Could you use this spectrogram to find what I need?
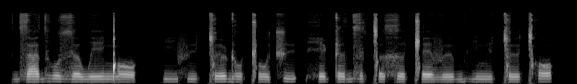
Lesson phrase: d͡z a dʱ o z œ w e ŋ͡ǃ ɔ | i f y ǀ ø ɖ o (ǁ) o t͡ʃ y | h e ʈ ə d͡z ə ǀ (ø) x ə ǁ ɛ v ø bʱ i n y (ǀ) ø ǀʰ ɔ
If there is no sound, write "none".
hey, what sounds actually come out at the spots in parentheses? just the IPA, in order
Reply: ǁ, ə, ǀ

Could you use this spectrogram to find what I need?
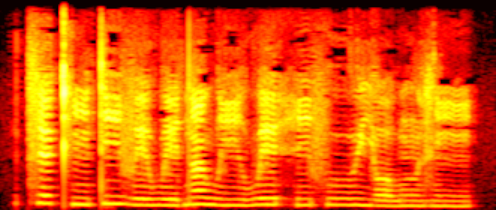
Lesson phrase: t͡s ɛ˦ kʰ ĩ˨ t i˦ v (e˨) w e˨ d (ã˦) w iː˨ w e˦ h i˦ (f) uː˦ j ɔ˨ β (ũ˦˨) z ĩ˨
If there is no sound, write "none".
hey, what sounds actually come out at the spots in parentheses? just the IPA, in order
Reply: e˨, ã˦, f, ũ˨

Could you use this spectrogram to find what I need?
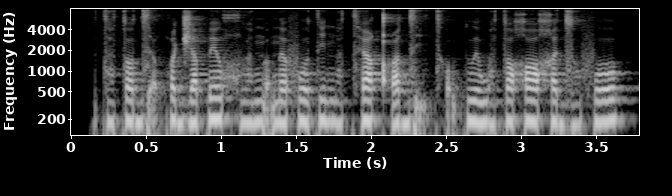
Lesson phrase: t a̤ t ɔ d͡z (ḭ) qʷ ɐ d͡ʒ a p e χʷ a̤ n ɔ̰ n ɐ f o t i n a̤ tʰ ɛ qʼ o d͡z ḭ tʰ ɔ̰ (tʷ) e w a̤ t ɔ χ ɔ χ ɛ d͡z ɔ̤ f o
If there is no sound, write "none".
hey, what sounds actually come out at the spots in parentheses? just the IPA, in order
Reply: ḭ, tʷ

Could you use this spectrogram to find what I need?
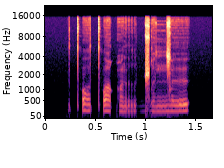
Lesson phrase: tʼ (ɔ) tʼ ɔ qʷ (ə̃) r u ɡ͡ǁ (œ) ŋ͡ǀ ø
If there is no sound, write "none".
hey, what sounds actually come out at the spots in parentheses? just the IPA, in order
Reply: ɔ, ə̃, œ

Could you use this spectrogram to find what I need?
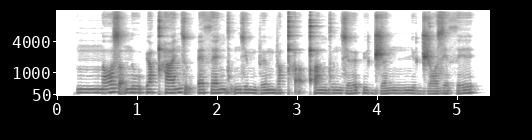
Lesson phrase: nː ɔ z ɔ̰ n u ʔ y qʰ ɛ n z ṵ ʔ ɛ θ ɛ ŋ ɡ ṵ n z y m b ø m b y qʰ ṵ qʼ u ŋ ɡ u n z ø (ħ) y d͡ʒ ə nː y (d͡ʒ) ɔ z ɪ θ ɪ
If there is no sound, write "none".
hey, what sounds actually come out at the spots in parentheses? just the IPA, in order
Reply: ʔ, d͡ʒ

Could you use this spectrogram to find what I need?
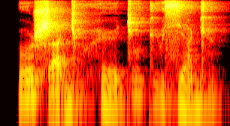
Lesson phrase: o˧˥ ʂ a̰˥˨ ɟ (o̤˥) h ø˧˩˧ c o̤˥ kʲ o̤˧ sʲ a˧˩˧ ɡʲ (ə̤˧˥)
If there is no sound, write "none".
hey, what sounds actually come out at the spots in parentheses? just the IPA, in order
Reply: ṳ˥, ə̤˧

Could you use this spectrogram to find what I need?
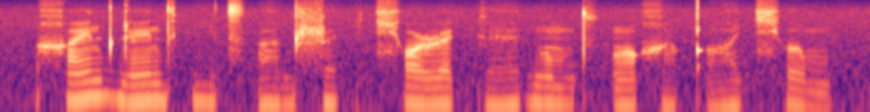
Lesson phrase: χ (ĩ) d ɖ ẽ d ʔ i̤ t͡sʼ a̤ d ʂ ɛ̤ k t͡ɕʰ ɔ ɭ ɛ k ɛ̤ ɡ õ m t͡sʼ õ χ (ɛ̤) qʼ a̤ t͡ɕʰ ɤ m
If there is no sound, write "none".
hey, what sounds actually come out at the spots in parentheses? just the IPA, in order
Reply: ẽ, ɛ̤

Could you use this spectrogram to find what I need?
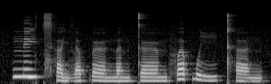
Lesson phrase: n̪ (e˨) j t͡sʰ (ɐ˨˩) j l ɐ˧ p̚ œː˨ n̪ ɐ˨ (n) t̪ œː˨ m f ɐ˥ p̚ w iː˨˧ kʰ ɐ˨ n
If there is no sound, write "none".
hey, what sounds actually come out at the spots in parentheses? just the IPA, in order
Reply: e˥, ɐ˨˩, n

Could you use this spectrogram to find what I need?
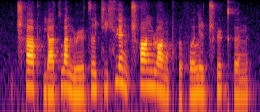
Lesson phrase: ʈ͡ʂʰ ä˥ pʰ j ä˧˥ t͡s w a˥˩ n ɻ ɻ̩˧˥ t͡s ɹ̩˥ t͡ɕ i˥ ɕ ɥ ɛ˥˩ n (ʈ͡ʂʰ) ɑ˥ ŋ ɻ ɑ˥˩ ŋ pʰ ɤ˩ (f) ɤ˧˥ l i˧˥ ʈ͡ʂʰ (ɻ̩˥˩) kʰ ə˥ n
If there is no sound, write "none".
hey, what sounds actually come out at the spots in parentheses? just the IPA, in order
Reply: ʈ͡ʂʰ, f, ɻ̩˥

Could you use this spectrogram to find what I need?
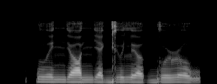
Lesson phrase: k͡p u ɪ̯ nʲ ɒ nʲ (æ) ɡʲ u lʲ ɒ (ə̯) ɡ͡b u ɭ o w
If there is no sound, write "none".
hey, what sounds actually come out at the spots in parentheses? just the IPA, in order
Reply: æ, ʊ̯

